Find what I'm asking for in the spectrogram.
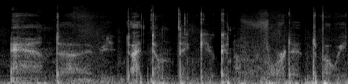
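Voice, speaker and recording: A man is whispering. Noticeable background noise sits behind him. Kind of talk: ASMR whispered ramble. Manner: whispered.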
